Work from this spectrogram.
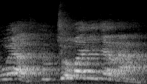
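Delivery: loud, high, startled outburst.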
